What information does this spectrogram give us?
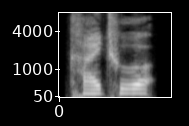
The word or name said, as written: kai1che1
